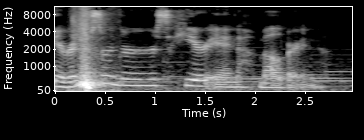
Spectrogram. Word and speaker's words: Melbourne: registered nurse here in melbourne or should i say melbourne because that's how they say it here well anyway this first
